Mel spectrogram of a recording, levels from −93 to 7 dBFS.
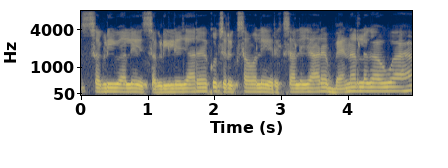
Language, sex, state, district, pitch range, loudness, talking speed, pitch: Hindi, male, Uttar Pradesh, Lucknow, 125-145 Hz, -12 LUFS, 230 wpm, 130 Hz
